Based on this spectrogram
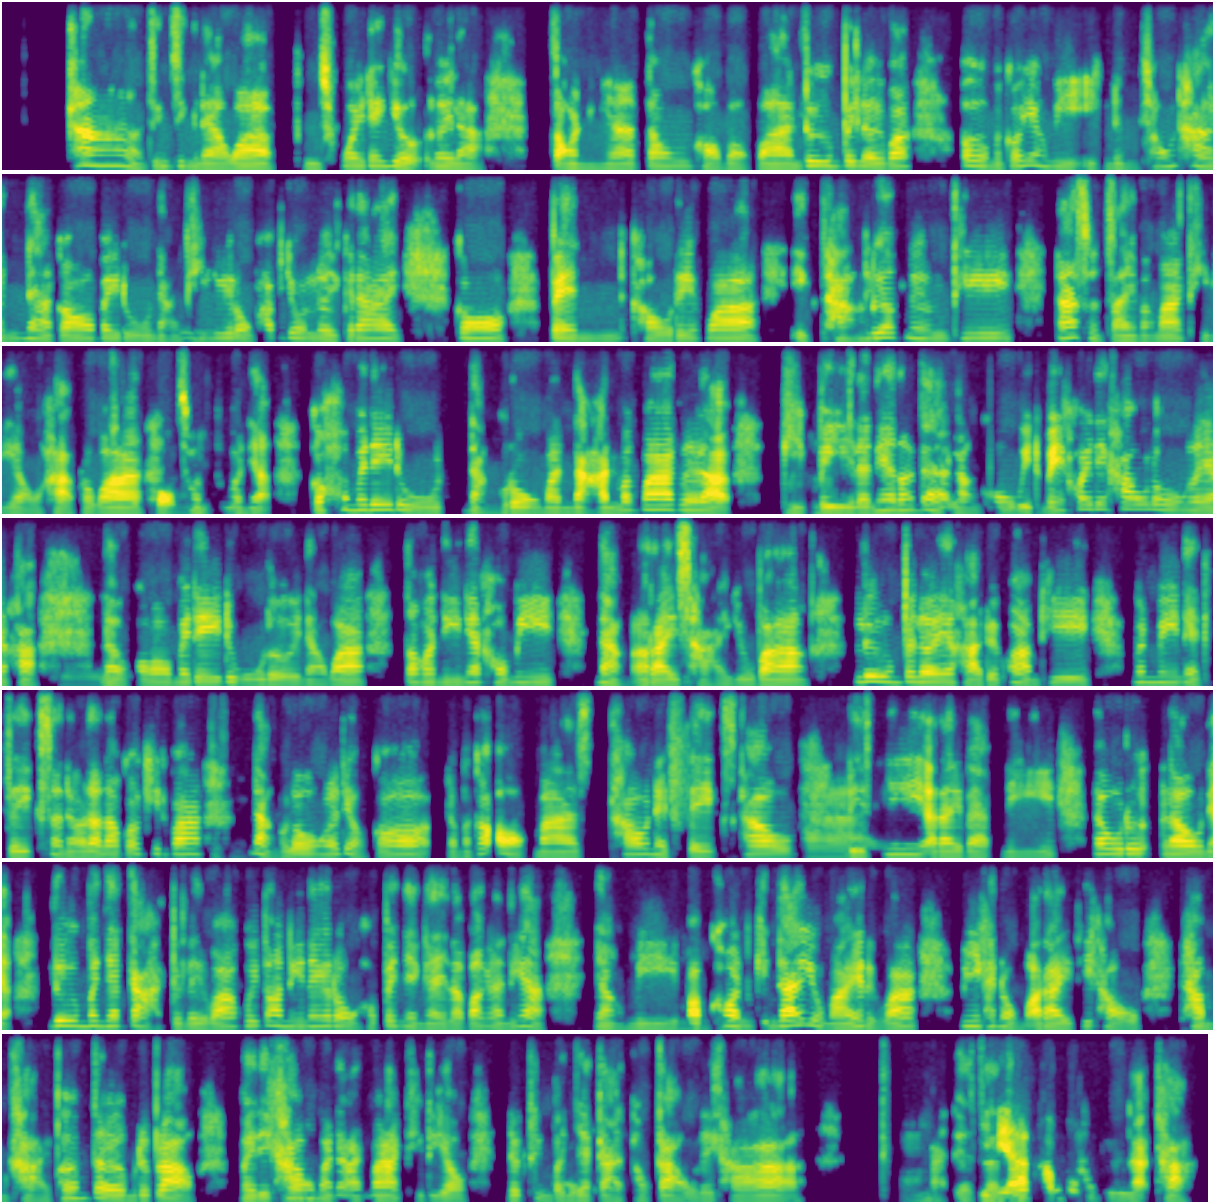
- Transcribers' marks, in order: tapping; laughing while speaking: "ก็"; drawn out: "อืม"; other noise; drawn out: "อืม"; unintelligible speech
- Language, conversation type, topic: Thai, advice, เวลาว่างแล้วรู้สึกเบื่อ ควรทำอะไรดี?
